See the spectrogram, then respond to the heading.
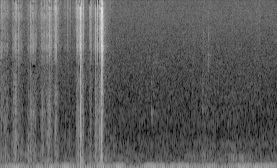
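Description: An orange plastic earpick scrapes and scratches inside the hole of a hollowed ring of dry, porous Japanese fu (dried wheat gluten), held in a gloved hand close to the mic. A quick run of bright, crisp, dry scratches fills the first second and a half, with the two sharpest clicks near the end. Then it falls to a quiet stretch with only a faint low hum.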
